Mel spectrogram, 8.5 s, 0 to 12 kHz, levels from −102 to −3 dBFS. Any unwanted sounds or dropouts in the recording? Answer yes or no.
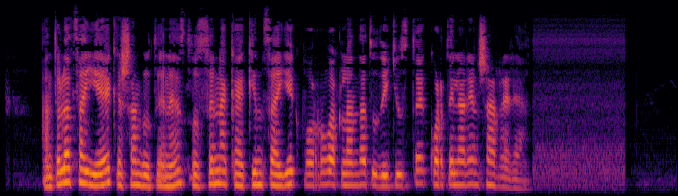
no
